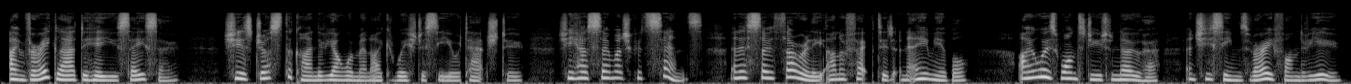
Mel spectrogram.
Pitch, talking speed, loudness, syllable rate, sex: 225 Hz, 230 wpm, -20 LUFS, 5.8 syllables/s, female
